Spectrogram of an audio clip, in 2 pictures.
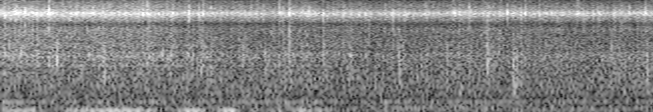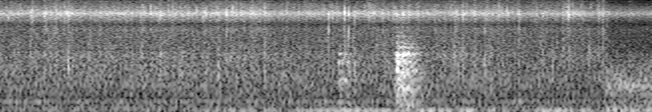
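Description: Okra frying in a pan with onion and green chilli sizzles steadily and softly throughout, with a faint clink near the end.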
